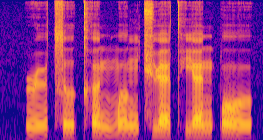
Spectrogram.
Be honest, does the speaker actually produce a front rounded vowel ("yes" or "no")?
no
